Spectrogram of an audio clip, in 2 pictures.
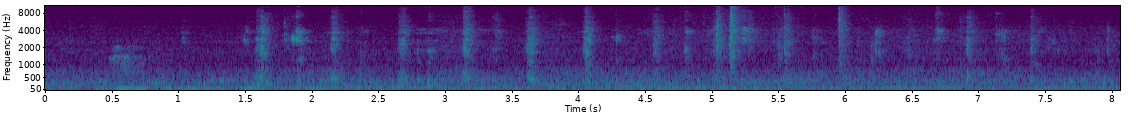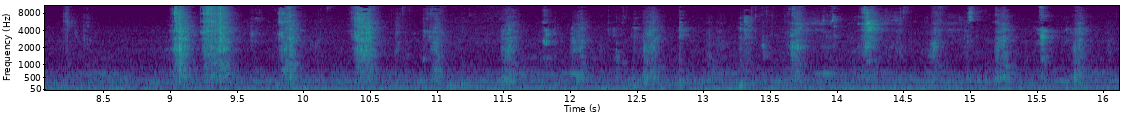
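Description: Close-up chewing and crunching of food: irregular crisp crunches and clicks, with a burst of louder crunches about nine seconds in.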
